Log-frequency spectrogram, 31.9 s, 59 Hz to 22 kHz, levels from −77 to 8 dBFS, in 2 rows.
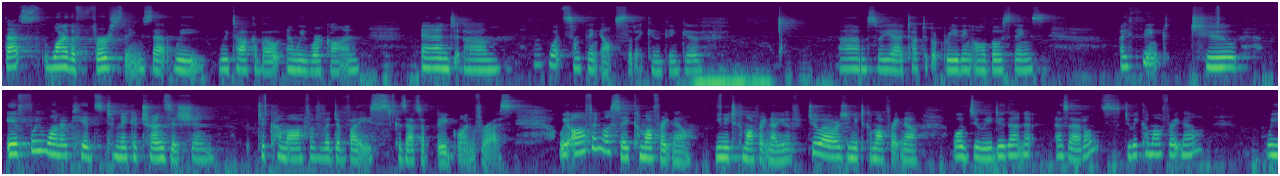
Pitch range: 175-230 Hz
